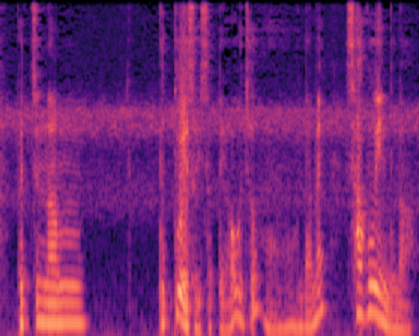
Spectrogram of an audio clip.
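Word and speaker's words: Sa Huỳnh: 그다음에 사후인 문화, 사황을 사후인이라고 읽는 거군요.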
